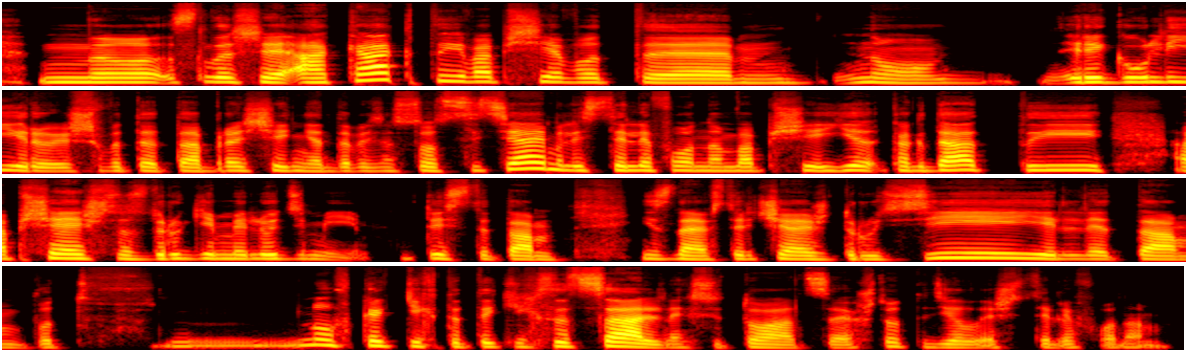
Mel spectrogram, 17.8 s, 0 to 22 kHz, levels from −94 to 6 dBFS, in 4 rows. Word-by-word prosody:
Ну 205 -1 +2
слушай, 210 -2 +2
а 200 +2 +6
как 300 +10 +6
ты 255 -3 -3
вообще 225 0 0
вот, 200 -1 -4
м, 180 -2 +1
ну, 170 -1 -5 0.2
регулируешь 205 -5 0
вот 185 0 -10
это 175 -1 -1
обращение, 180 0 -2
допустим, 175 0 -8
с 165 - -11
соцсетями 200 - +2
или 195 - -1
с 190 - -5
телефоном 195 -2 -2
вообще, 180 +2 -3
е 190 +2 -1
когда 205 +3 +4
ты 210 -1 -1 0.2
общаешься 185 -1 +1
с - - -8
другими 185 +2 -2
людьми? 175 -8 -4 0.2
То - - -4
есть 175 - -4
ты 170 - -9
там, 155 -3 +1 0.3
не 185 - -7
знаю, 165 -3 +1
встречаешь 165 0 0
друзей 200 - 0
или 170 -1 -2
там 155 -4 +1
вот 160 -1 -9
ф - - -23 0.2
ну 225 +4 -7
в 220 - -12
каких-то 195 -4 -2
таких 175 -1 -6
социальных 180 -6 +5
ситуациях, 140 -2 -3
что 190 - -7
ты 165 - -21
делаешь 150 -2 -6
с - - -15
телефоном? 160 +5 -11
185 Hz, 170 wpm, -23 LUFS, 170-205 Hz, 0.3 s, а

